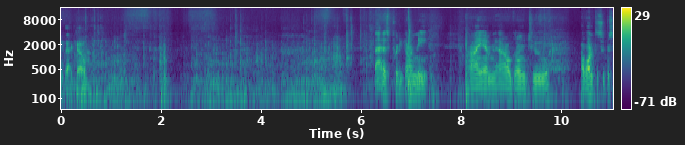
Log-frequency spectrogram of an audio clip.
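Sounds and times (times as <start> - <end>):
plastic object rolling on tabletop: 0.0 - 8.3.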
